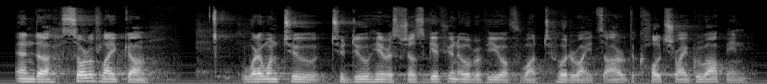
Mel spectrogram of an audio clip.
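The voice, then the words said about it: German-influenced English accent. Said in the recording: “for my accent, I am an ex-Hodorite, which I speak German ... German was my first language”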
